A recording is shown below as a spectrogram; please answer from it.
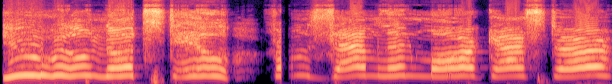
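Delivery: slow, drawn-out, very high woman's yell. Voicing a woman on a roof who yells at the players: yelling woman's voice. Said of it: "she yells out".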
